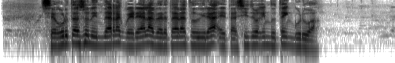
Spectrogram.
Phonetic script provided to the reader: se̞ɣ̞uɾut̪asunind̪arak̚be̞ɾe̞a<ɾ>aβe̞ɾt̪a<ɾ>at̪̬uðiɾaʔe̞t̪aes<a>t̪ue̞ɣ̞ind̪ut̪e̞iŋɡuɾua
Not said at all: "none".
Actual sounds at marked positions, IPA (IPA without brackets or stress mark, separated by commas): l, ɾ, i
